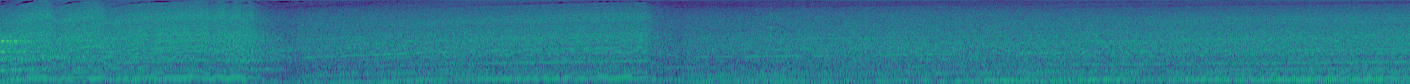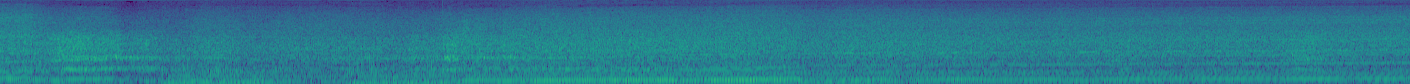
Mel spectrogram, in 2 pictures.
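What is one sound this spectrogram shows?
A racing car engine revs up high, dropping in pitch with each gear change.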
